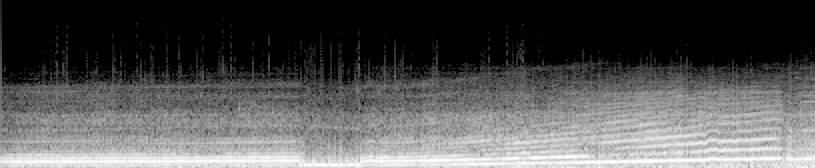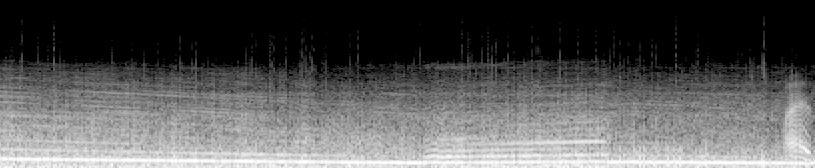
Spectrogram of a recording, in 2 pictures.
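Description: Motorcycle engine heard from the rider's seat while riding: it holds a steady note, changes pitch briefly at about three seconds as a gear changes, then climbs steadily for about four seconds as the bike accelerates. It then falls back slowly as the throttle eases and settles to a steady cruise.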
